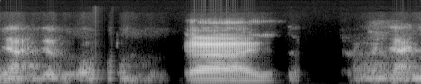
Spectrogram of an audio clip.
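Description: A man speaking, with a short, held vocal sound about a second in.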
